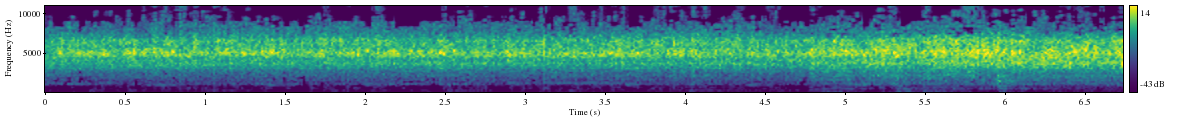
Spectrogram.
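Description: Sliced onions sizzling in hot oil in a karahi, a steady hiss. About five seconds in it grows louder as raw beef mince goes into the pan.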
